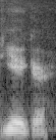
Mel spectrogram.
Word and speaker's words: Yeager: It's Cade Yeager.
